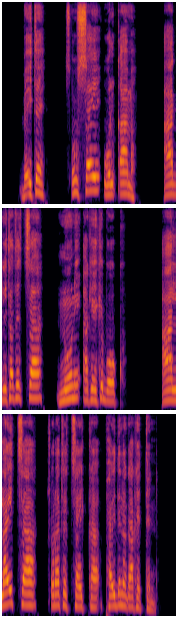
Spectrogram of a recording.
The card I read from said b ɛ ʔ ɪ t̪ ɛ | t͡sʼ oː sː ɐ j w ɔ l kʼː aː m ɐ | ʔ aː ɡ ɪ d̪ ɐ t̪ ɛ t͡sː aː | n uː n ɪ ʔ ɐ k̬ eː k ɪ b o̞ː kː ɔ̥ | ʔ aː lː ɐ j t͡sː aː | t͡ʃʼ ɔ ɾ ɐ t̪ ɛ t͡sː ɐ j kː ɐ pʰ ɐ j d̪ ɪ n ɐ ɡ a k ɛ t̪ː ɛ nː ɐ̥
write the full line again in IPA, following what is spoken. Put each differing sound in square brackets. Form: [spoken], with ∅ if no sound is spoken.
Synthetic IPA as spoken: b ɛ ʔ ɪ t̪ ɛ | t͡sʼ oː sː ɐ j w ɔ l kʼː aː m ɐ | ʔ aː ɡ ɪ [t̪] ɐ t̪ ɛ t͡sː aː | n uː n ɪ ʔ ɐ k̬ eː k ɪ b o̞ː kː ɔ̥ | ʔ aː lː ɐ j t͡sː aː | t͡ʃʼ ɔ ɾ ɐ t̪ ɛ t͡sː ɐ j kː ɐ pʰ ɐ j d̪ ɪ n ɐ ɡ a k ɛ t̪ː ɛ nː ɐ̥

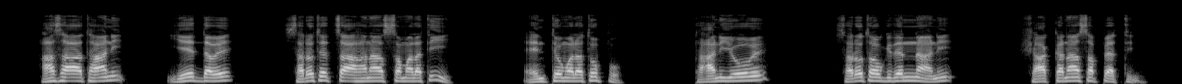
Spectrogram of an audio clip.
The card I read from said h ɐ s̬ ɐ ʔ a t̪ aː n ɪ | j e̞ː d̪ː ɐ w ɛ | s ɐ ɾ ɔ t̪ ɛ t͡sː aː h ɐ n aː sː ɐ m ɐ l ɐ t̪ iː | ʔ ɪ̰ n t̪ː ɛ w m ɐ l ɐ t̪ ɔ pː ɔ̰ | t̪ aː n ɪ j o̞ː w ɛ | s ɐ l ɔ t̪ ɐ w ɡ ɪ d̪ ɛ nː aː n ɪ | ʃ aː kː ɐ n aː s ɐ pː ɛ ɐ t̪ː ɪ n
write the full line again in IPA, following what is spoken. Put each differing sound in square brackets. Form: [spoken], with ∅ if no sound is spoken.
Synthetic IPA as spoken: h ɐ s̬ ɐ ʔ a t̪ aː n ɪ | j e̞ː d̪ː ɐ w ɛ | s ɐ ɾ ɔ t̪ ɛ t͡sː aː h ɐ n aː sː ɐ m ɐ l ɐ t̪ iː | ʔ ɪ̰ n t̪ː ɛ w m ɐ l ɐ t̪ ɔ pː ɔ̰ | t̪ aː n ɪ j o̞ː w ɛ | s ɐ [ɾ] ɔ t̪ ɐ w ɡ ɪ d̪ ɛ nː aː n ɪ | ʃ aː kː ɐ n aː s ɐ pː ɛ ɐ t̪ː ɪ n

